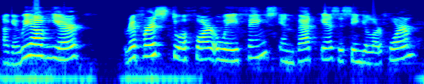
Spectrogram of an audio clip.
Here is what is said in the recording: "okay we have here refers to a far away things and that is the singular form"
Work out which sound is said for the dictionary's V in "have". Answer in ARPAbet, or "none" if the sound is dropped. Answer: V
